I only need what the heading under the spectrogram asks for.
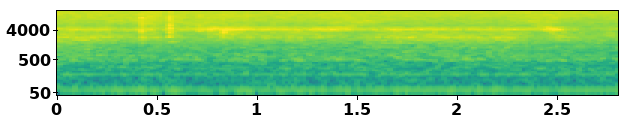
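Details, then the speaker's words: Hammarlund SP-600 receiver, tuned to 2 MHz with signal generator, after cleaning contacts with alcohol-dipped paper to fix noisy tuning: only steady low hum and soft hiss, no raspy crackle; tuning now quiet. "So we're tuned to 2. Okay, we'll tune the signal generator here to 2 megahertz. Okay. Nice quiet tuning."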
